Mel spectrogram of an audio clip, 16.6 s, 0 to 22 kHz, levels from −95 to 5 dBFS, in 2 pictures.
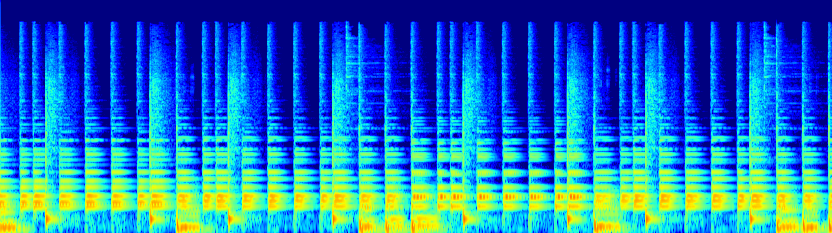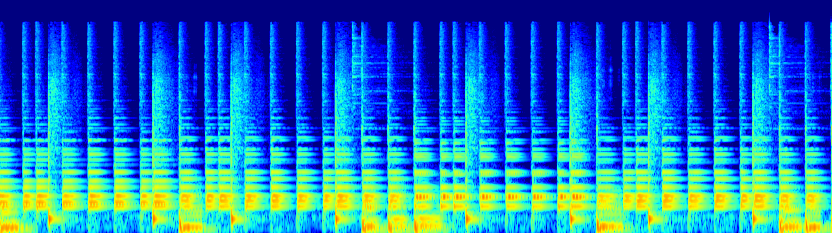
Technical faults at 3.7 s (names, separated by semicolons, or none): none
